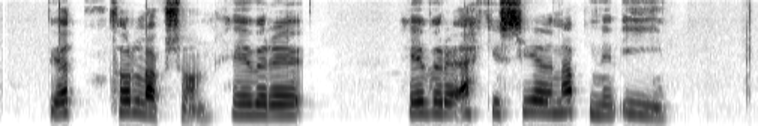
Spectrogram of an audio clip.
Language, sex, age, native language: Icelandic, female, 50-59, Icelandic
